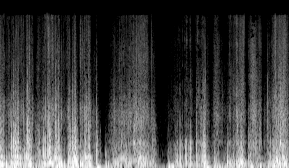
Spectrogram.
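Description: Hands squeeze, cup and scratch a fuzzy black foam windscreen on a Blue Yeti microphone. The result is a dense, muffled rubbing and scratching that is heavy in low rumble, broken by brief quiet gaps near the two- and three-second marks.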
